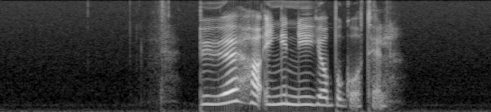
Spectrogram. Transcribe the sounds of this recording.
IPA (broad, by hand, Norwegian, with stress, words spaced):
ˈbʉːøː ˈhɑːʁ ˈɪŋən ˈnyː ˈjɔb ˈoː ˈɡoː ˈtɪl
